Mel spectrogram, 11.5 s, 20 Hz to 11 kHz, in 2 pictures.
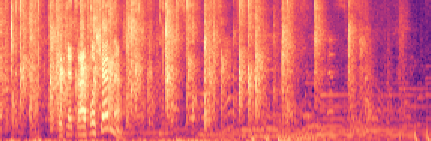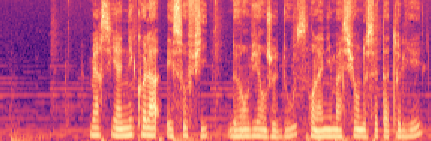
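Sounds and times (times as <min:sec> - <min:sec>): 
group of people applauding: 0:00.0 - 0:05.4
speech: 0:00.8 - 0:01.8, 0:06.9 - 0:11.4.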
